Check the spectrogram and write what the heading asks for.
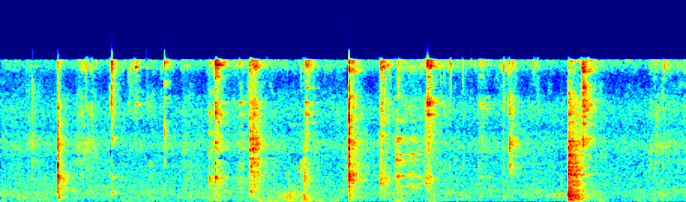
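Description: Scattered small clicks and knocks of eating at a table: pieces of fried chicken being picked apart by hand and eaten, with light taps against the dishes. One louder knock comes about five and a half seconds in.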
